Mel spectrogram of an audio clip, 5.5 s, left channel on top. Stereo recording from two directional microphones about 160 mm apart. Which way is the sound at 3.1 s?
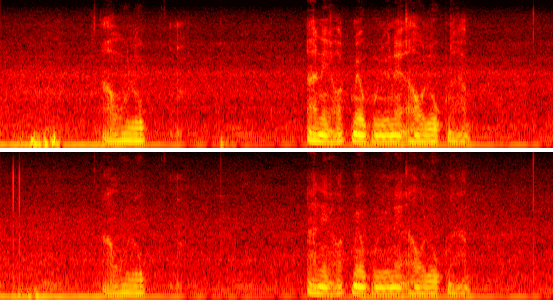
20° left (ahead or behind).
